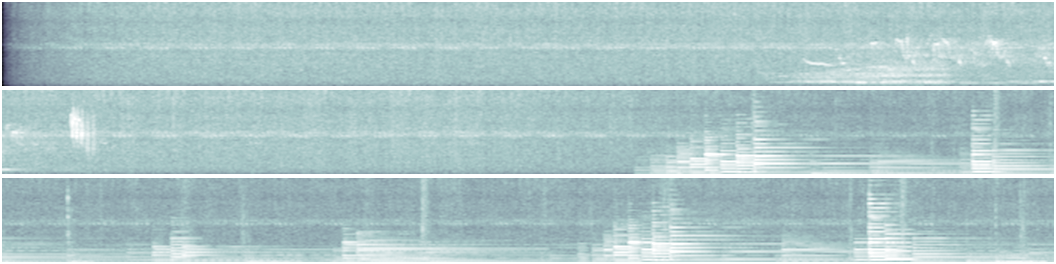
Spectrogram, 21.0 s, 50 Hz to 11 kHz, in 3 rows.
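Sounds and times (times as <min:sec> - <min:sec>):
steady background hiss: 0:00.1 - 0:21.0
sheep bleating: 0:05.1 - 0:07.2.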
